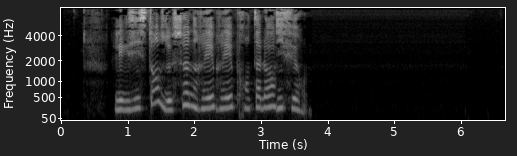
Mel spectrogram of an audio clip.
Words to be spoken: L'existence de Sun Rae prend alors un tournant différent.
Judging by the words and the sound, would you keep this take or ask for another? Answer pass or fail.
fail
